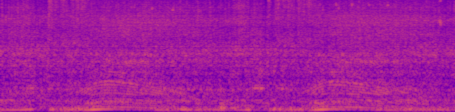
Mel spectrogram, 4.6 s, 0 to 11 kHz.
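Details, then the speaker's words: 1988/89 Ford F-150, EEC IV system, fuel pressure about 48 psi; snap throttle brings a dull pop back through the intake and a stumble/breakup before revs climb; hesitation not a fuel pressure problem, cause not yet found. "Has a little hesitation on Excel. Looks like a little bit of a breakup."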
